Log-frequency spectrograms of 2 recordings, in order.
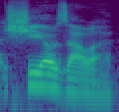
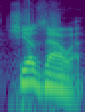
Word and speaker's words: Shiozawa: what your last name how to pronounce that uh shiozawa shiozawa it's actually pretty phonetic okay it is now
